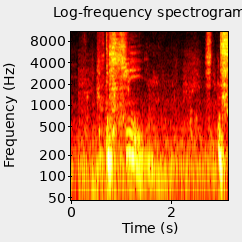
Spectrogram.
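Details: Young male idol sneezing during a broadcast; a short voiced sneeze with a sharp hissing burst, then another sharp burst at the end.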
